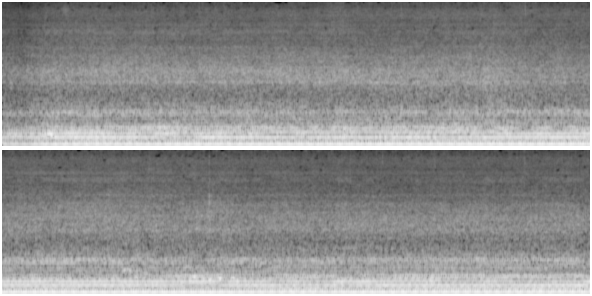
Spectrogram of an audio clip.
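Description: An engine idling steadily: a constant low rumble with a couple of steady humming tones above it, unchanging throughout.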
